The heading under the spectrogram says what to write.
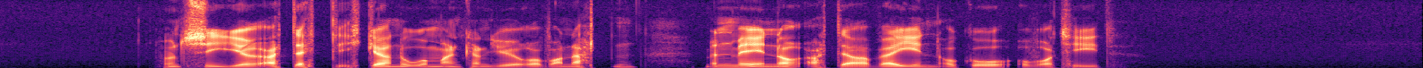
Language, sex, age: Norwegian, male, 59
